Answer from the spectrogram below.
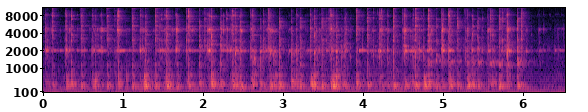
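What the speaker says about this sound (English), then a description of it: "You can just go ahead and give it a stir." Ice rattles in a glass of iced coffee as it is stirred, a steady, quick run of close clinks and knocks that fades out at the end.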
